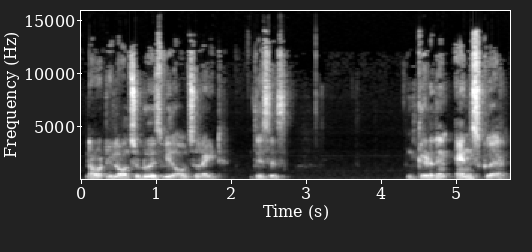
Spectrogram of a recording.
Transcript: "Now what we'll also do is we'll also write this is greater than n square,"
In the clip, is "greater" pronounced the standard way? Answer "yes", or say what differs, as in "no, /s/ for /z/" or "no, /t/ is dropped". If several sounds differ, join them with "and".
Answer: no, /ɹ/ is dropped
